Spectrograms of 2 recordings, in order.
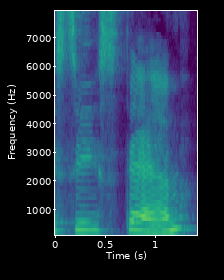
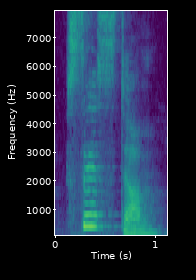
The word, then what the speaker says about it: system: We don't say C stem. We say system. The first syllable is stressed. The second syllable is reduced.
